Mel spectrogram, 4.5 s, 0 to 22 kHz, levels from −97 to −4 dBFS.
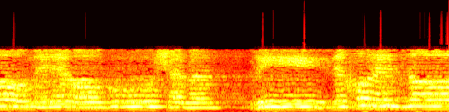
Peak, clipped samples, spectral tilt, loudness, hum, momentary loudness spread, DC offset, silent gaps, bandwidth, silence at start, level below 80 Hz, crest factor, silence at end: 0 dBFS; under 0.1%; -8.5 dB/octave; -12 LUFS; none; 5 LU; under 0.1%; none; 3.7 kHz; 0 s; -54 dBFS; 12 dB; 0 s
